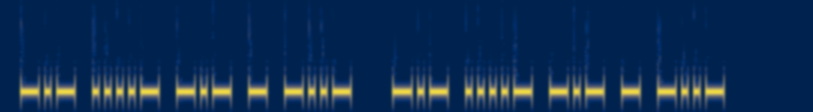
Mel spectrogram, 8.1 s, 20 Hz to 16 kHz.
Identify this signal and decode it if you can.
Morse code, heard as a keyed tone, about 20 wpm, 700 Hz. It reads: K4KTX K4KTX
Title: SOTA QSO Practice 20wpm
